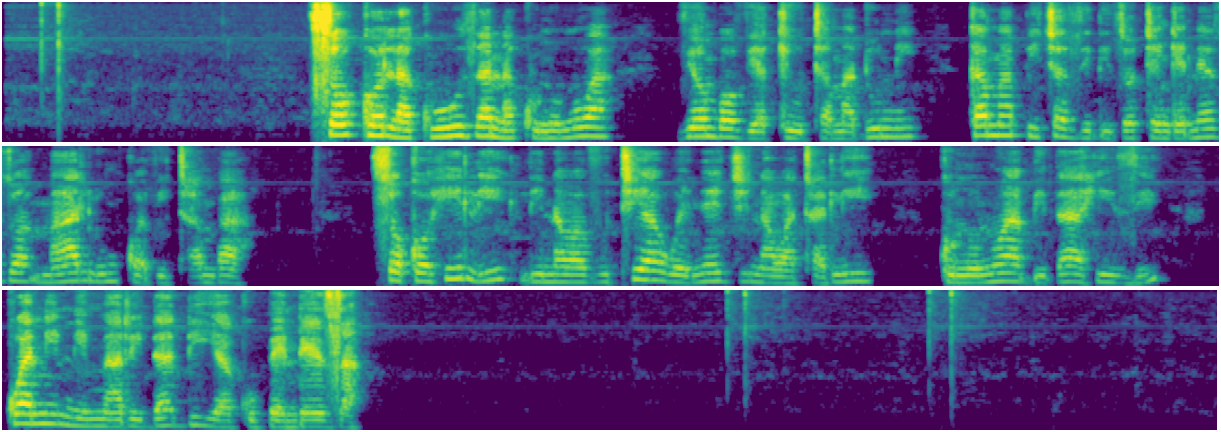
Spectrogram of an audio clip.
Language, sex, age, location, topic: Swahili, female, 50+, Nairobi, finance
